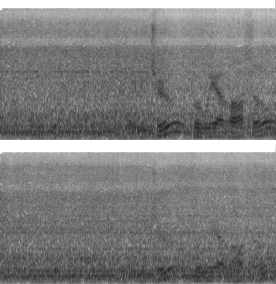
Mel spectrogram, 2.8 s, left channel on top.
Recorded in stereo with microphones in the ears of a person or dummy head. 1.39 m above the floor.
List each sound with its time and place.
1.1 s a man speaking: 70° left (ahead or behind), 0.8 m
